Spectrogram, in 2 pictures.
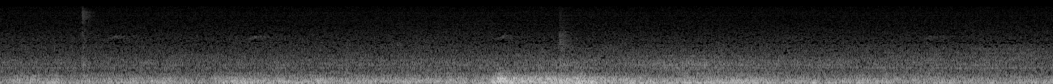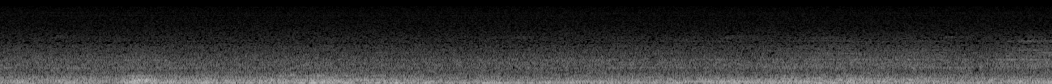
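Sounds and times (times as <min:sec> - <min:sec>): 
distant thunder heard from an office: 0:00.1 - 0:21.0.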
